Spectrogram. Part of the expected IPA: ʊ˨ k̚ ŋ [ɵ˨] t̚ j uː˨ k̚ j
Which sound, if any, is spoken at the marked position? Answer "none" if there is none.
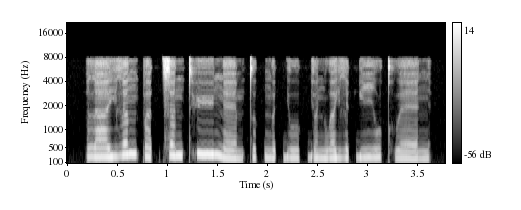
ɵ˨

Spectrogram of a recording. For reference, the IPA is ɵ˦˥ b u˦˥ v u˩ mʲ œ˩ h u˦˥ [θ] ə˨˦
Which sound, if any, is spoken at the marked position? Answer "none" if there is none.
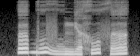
θ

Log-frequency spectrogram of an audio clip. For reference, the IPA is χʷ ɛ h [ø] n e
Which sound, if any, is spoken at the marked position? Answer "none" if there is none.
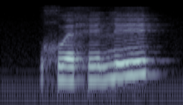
e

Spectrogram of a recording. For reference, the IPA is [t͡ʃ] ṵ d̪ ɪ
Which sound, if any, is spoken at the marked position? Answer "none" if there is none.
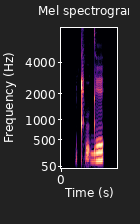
cʰ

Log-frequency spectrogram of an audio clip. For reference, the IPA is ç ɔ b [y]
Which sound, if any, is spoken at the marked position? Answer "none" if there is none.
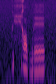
e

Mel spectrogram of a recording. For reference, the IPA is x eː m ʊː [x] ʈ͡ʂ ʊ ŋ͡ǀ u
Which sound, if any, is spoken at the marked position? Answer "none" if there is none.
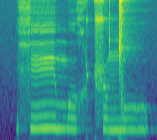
x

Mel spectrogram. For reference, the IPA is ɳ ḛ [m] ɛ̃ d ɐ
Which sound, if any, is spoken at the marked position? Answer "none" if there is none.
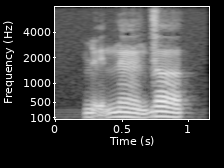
n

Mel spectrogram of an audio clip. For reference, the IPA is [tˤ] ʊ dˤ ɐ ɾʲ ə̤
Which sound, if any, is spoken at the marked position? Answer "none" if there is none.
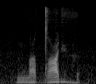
n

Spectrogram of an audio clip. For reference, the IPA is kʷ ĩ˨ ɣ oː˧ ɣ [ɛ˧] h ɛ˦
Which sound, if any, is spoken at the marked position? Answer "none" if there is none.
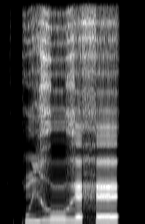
ɛ˧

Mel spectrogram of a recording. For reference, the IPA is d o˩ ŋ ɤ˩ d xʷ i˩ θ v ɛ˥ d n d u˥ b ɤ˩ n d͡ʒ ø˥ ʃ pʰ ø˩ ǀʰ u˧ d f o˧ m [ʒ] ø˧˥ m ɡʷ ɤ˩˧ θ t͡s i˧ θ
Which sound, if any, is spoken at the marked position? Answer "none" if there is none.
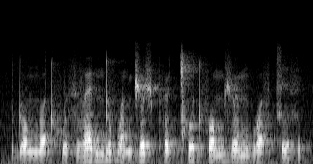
ʒ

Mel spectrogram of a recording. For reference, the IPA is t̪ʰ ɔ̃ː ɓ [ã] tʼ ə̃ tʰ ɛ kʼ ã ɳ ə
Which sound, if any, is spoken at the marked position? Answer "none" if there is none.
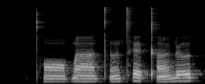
ãː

